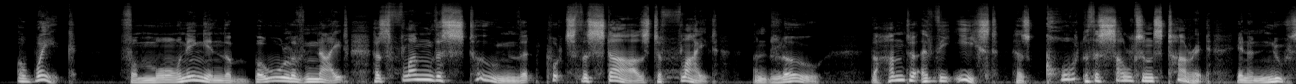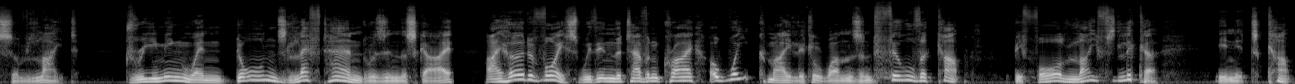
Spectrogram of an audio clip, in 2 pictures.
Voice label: Poetry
